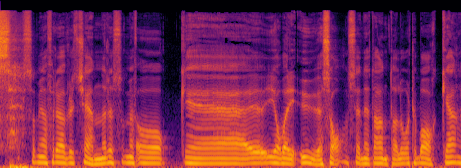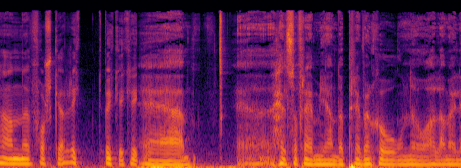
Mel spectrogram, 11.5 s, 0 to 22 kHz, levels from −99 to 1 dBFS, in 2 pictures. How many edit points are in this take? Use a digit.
3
